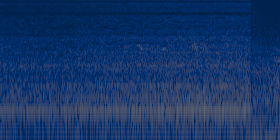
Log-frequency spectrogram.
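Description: Faint outdoor background noise with a steady low hum, which cuts off shortly before the end.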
